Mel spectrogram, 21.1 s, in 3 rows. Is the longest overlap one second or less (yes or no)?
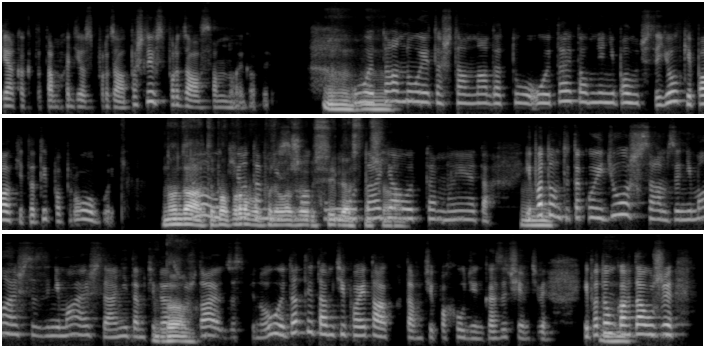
no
